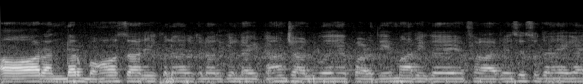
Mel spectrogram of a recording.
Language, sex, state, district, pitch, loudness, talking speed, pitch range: Hindi, male, Haryana, Rohtak, 135 Hz, -18 LUFS, 185 wpm, 130-135 Hz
